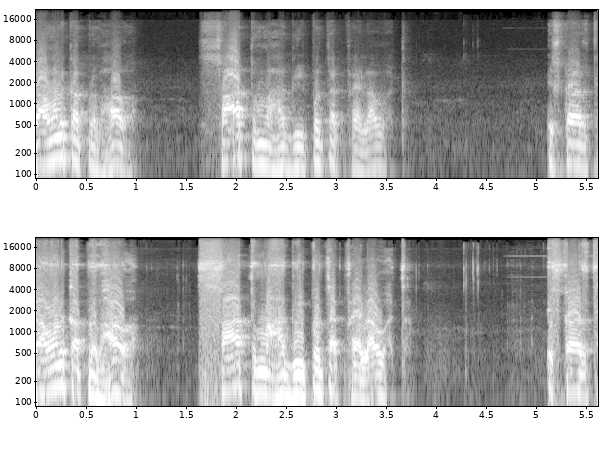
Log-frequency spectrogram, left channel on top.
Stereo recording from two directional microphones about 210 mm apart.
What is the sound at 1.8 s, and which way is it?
Speech, 35° right (ahead or behind).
